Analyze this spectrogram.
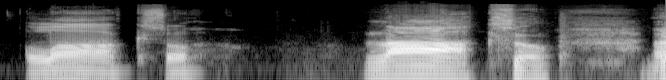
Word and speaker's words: Laakso: But in Finnish it's pronounced Lock.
